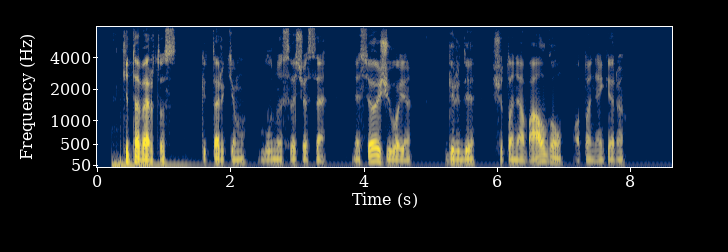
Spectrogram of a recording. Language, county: Lithuanian, Utena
